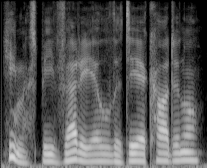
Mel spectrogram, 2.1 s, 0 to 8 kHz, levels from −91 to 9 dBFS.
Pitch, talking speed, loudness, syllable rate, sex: 130 Hz, 230 wpm, -15 LUFS, 5.6 syllables/s, male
